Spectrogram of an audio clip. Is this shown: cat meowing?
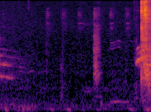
yes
